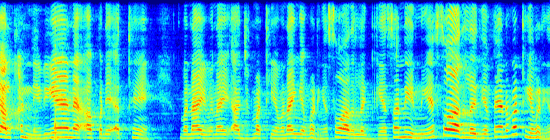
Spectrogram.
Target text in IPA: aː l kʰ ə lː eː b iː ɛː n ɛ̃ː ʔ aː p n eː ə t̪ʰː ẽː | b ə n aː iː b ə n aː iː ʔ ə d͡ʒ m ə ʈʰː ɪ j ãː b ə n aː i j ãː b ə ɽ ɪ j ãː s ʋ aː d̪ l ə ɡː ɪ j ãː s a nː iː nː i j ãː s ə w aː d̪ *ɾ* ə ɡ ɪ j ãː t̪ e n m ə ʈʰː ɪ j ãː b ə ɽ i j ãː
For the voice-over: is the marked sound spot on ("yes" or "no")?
no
